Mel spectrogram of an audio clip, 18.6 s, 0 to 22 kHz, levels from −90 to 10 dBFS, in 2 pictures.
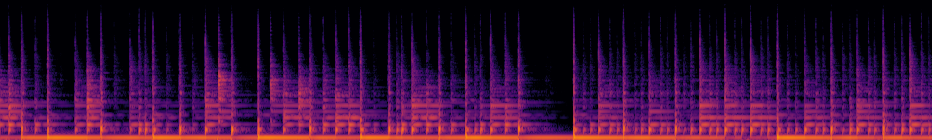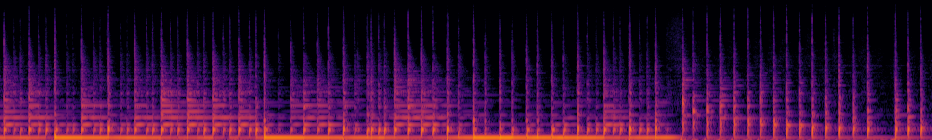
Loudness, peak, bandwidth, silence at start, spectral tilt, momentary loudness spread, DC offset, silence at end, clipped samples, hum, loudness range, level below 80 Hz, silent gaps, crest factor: -28 LUFS; -6 dBFS; 7.2 kHz; 0 s; -8.5 dB/octave; 9 LU; under 0.1%; 0.05 s; under 0.1%; none; 2 LU; -30 dBFS; none; 20 dB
